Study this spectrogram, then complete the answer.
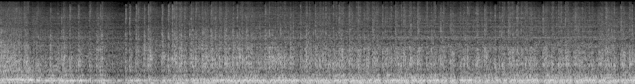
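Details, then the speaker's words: Wrecked sand rail being rebuilt, V8 fired up after repairs: deep lumpy V8 burble holding a steady idle with no knocks or misses; healthy idle despite a small fuel leak and a radiator needing fixing. "Sounds healthy. >> She's alive. She sounds good."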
